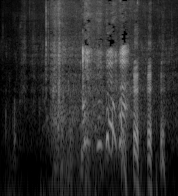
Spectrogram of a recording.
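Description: Water splashes loudly nearby.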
